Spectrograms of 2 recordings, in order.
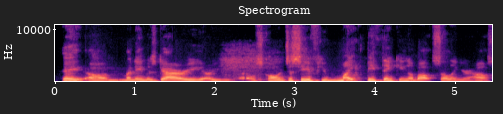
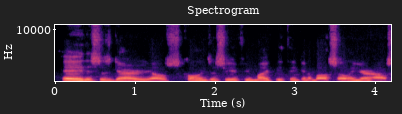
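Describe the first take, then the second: First: It is said with enthusiasm and conviction. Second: It is said in a flat, robotic way.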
